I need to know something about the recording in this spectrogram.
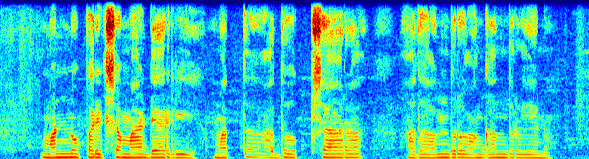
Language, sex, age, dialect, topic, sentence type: Kannada, male, 18-24, Northeastern, agriculture, question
